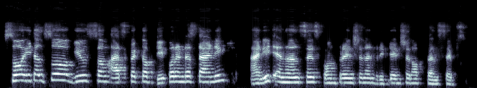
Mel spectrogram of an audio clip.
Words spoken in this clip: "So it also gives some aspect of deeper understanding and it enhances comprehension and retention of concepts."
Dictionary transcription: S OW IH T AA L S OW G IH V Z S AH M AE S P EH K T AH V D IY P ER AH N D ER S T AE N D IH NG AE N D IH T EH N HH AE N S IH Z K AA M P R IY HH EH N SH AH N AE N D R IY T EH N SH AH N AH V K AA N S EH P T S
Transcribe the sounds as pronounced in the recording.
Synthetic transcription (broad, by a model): S OW IH T AA L S OW G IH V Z S AH M AE S P EH K T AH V D IY P ER AH N D ER S T AE N D IH NG AE N D IH T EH N HH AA N S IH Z K AA M P R IY HH EH N SH AH N AE N D R IY T EH N SH AH N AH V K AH N S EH P T S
